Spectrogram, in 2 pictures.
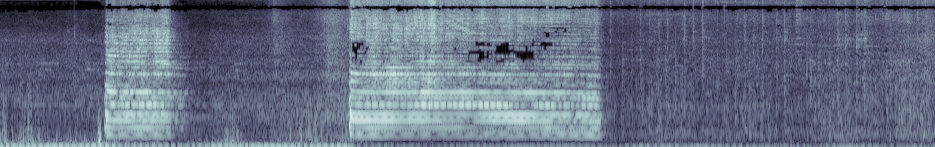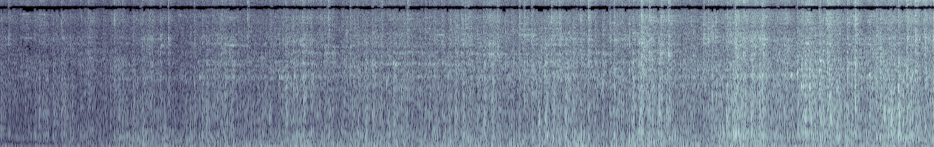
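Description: Union Pacific freight train at a grade crossing. The locomotive horn sounds one short blast and then one long blast of about four seconds over a low engine rumble. Then come the rumble and clickety-clack of hopper and tank cars rolling past, getting louder toward the end.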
